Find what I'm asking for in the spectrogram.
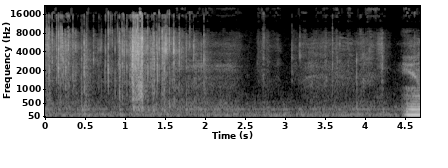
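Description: A thin plastic wrapper is peeled off a deck of playing cards, producing quiet close crinkling and crackling bursts, with a louder rustle near the end.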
